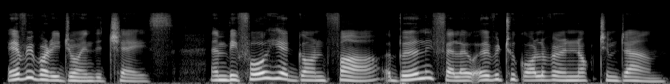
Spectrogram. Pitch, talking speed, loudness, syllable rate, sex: 195 Hz, 170 wpm, -17 LUFS, 5.5 syllables/s, female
